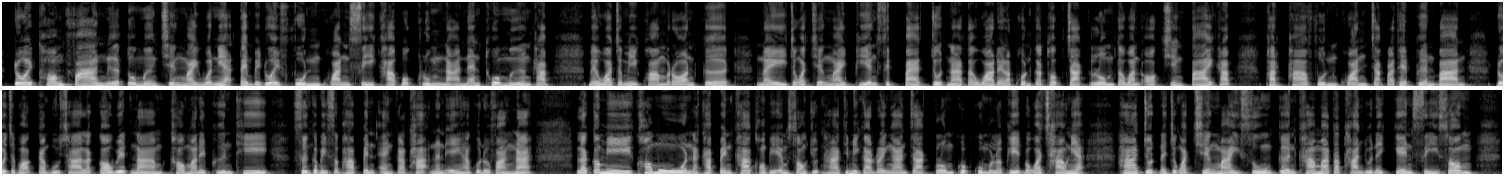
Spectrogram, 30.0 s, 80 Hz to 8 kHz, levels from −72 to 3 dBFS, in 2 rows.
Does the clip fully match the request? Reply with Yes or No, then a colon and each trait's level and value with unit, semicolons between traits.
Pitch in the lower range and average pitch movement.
No: medium, 155 Hz; average, 4.7 semitones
